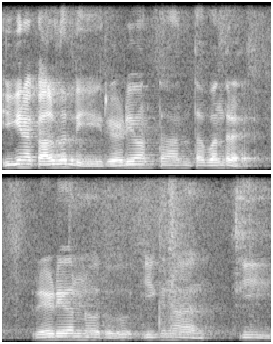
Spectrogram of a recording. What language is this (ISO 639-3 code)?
kan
